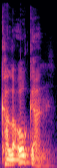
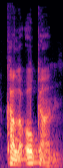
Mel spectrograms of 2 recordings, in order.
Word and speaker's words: Caloocan: She was from the suburb of Manila called Caloocan. Now, it looks like it's called Caloocan, okay? But if you say it that way, the people laugh at you. So it's pronounced Caloocan.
